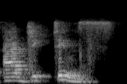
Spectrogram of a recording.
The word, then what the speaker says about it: adjectives: Adjectives. D is silent. Adjectives. Adjectives.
